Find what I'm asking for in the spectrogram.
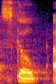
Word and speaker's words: Schoop: We've got Jonathan Schoop. We've got Scope. – Pardon me. I don't know why I pronounced that as Schoop.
